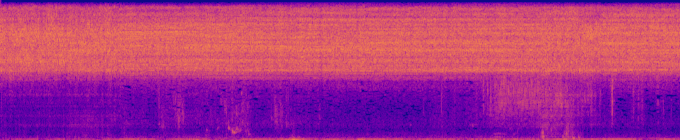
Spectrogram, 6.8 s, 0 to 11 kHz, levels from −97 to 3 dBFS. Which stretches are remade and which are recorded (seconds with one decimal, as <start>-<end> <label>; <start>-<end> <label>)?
0.0-1.2 remade; 1.2-5.4 recorded; 5.4-6.0 remade; 6.0-6.8 recorded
